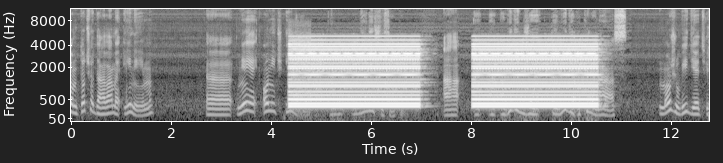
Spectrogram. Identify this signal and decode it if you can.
Train horn signal, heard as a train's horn, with room echo and speech in Slovak. 2 long. On North American railways: brakes released, proceed.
